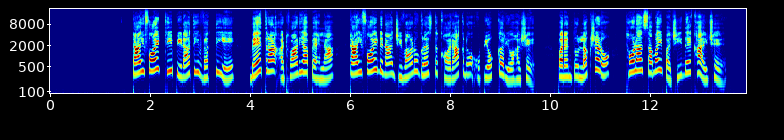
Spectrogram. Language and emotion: Gujarati, neutral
